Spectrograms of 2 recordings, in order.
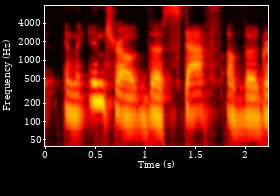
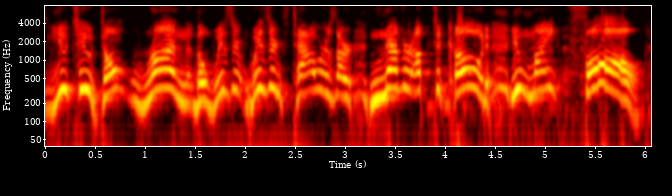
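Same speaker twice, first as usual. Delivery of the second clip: put-on shrieked girlish scolding, building louder to the end; calling down the hall; 12 semitones higher, 5 dB louder than usual. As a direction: holler after running friends from afar. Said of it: "you hear her before, uh, you see her".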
